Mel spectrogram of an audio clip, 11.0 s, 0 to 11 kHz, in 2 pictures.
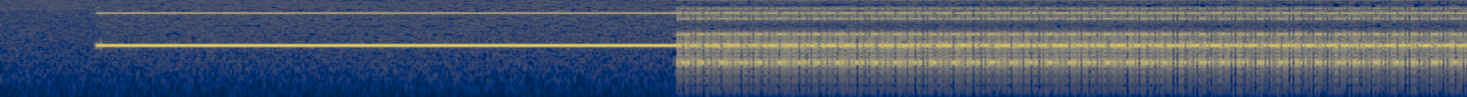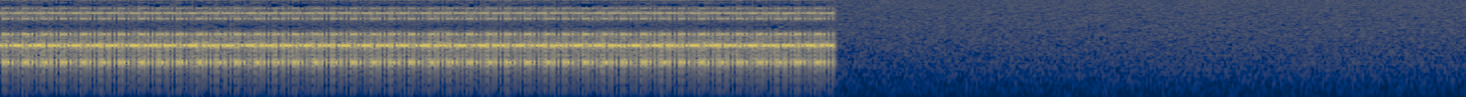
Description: Cassette data (Kansas City type), 300 baud, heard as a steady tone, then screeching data.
